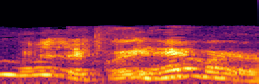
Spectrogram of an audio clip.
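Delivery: a high, sing-song mom lost in her dream; mock sleep-talking mom. Telling how mom sat up in bed, in a high mock voice.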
